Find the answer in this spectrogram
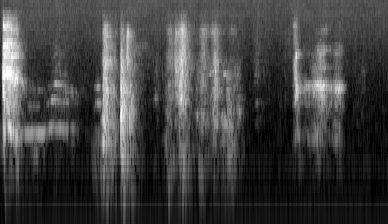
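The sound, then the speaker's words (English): A cat meows several times in short, separate calls with brief pauses between them, fairly quiet, with no talking over it. “your cat must really think that John O'Hurley is the way to go”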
